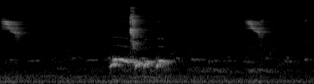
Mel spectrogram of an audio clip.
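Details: Zebra dove of local stock in active song: a single rolling, quavering coo mid-clip, framed by brief high-pitched chirps from a second bird before and after.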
